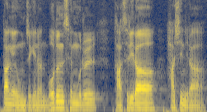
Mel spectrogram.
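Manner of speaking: loud, declamatory Bible reading; scripture reading. Acted. Preacher reads the creation verses to the congregation, loud formal scripture reading. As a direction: proclaim each verse in measured, emphatic phrases.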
